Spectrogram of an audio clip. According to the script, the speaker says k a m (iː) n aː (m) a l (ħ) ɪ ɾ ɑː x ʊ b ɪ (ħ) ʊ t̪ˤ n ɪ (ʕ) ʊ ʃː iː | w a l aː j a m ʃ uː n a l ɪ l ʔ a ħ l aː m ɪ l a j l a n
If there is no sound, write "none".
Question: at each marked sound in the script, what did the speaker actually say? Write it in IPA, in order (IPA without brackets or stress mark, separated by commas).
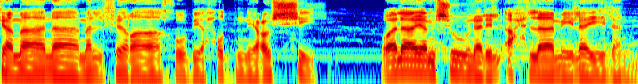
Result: aː, m, f, ħ, ʕ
